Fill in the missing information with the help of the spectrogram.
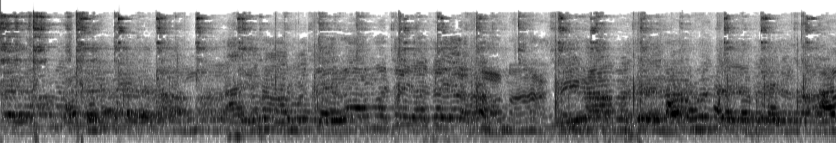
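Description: A group of people singing a devotional chant together, with rhythmic hand-clapping at about three claps a second.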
